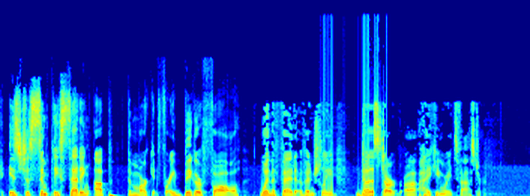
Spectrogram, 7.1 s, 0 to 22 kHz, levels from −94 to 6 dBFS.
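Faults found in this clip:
Adaptive stream at a lower bitrate, 3.18 s to end. Sudden drop in quality, codec artefacts up, no gap. Player switched rendition. Sound points to MP3 falling from 128 to 40 kbit/s.

Robotic sound from repeated short buffers, 4.26 to 5.16 s. Rigid metallic buzz at 133 Hz. Likely cause: starved playout buffer repeating its last chunk, which fits a buffer of about 7.5 ms. Roughly half the stretch is repeats; real audio skipped.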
